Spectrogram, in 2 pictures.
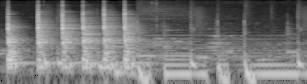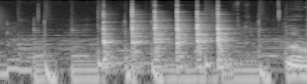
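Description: Wood is chopped with a chisel and mallet to cut a cross halving joint, about five millimeters deep per pass. Sharp, close strikes come in quick bursts of four or five, with short pauses between runs and no talking.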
